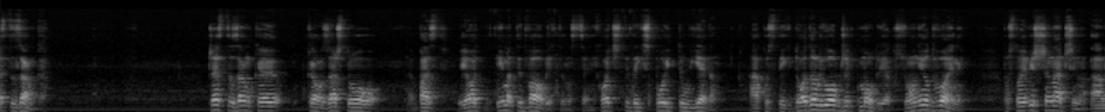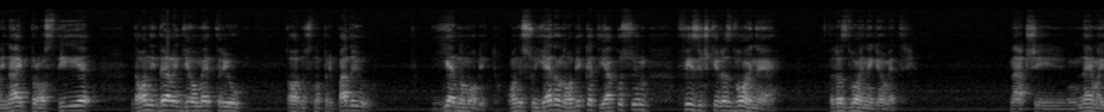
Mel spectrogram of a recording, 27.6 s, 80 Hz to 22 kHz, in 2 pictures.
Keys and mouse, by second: 6.1 click, 7.8 click, 8.7 click.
